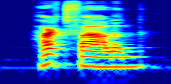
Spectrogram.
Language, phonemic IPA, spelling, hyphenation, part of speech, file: Dutch, /ˈɦɑrtˌfaː.lə(n)/, hartfalen, hart‧fa‧len, noun, Nl-hartfalen.ogg
- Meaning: 1. heart failure ((chronic) inability of the heart to circulate a sufficient amount of blood) 2. heart attack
